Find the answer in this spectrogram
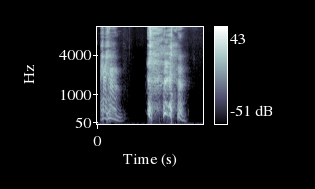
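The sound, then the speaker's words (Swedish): Harsh, choking coughs from someone whose drink or food went down the wrong way, a few quick rough bursts following a brief voiced sound from the throat. “Vad hemskt vad det kom i fel strupe.”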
